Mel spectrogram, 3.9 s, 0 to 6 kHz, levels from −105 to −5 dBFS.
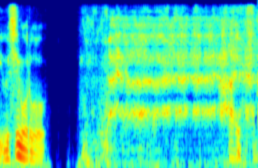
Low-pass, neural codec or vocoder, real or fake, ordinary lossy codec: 5.4 kHz; codec, 16 kHz, 4.8 kbps, FACodec; fake; none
